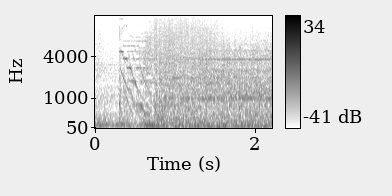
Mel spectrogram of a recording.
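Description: Anime soundtrack effect of a player bursting into a sprint: a dense rushing sound with a low rumble and a quick falling swish about a third of a second in, with faint music under it.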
